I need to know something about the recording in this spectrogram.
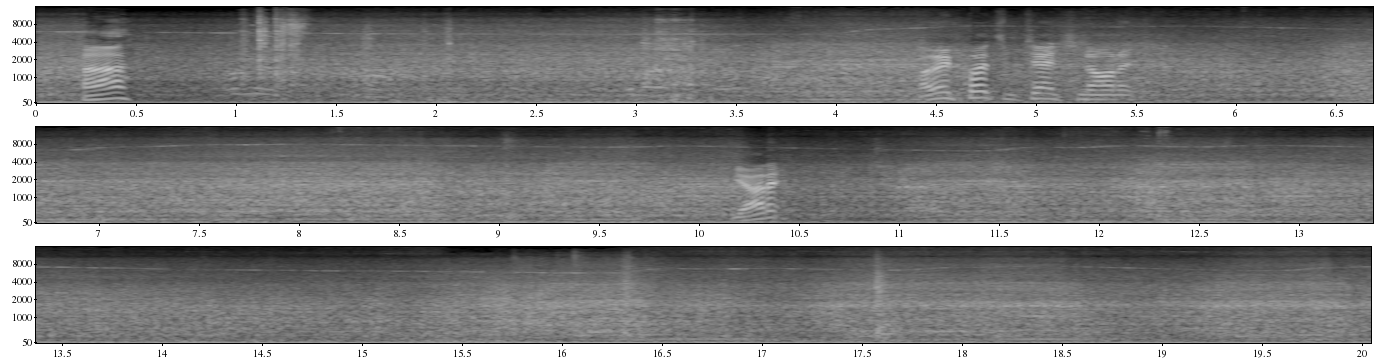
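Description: A heavy truck engine idles with a steady low rumble.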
